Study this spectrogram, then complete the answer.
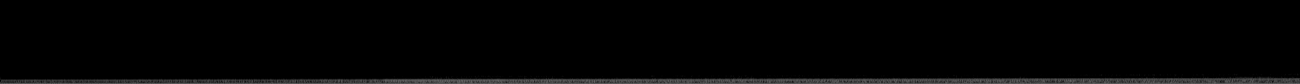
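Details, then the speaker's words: Lian Li Uni Fan SL-INF 120 ARGB reverse-blade case fan: steady hum near 200 Hz with strong harmonics, pitch creeping up as speed rises; quite a noisy tonal fan. "there's another strong one so you can hear that this is quite a noisy fan to be honest and you would think that they would figure out a way to lower the noise"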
